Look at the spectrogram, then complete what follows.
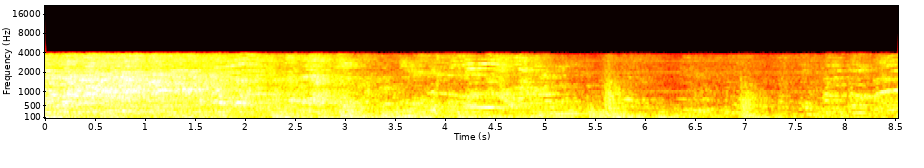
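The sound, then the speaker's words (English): A group of children cheers and yells hooray together after finding a hidden, duct-taped Jesus figure among the pews. The cheer is loudest in the first couple of seconds, then eases into a steady hubbub of overlapping excited voices. “They probably yelled hooray just like we did.”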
